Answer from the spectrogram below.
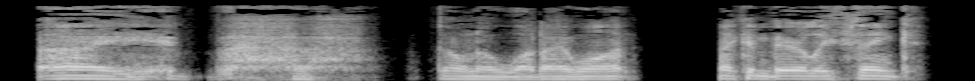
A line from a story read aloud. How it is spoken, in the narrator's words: I said with dreary eyes and slurred words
